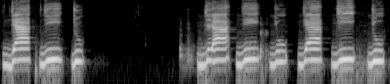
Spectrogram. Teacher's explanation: nggak ada yang keluar udara, Pak. Kenapa? Karena dia jahar.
